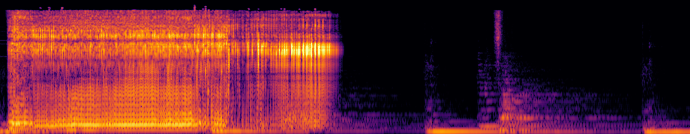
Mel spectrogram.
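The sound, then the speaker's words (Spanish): Loud, buzzy farting noises made while defecating, three of them: a long, drawn-out one with a rising squeaky end, then a shorter one and a brief final burst, with no talking. “¿Qué son esos ruidos de pedos?”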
